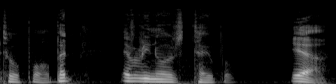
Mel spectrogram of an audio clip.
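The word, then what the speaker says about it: Taupō: be pronouncing the location Topo is what most people refer it to but the mauy name is to so if you just think toe and Paul right to PA but everybody knows too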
